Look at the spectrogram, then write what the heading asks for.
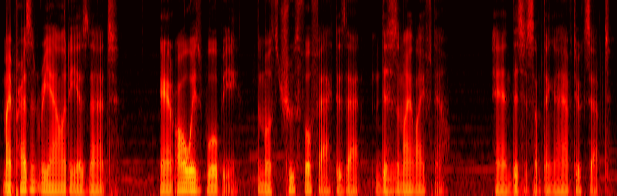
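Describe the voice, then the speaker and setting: A young American man in his late twenties speaks as a vlogger, narrating personal reflections. His voice is very low, with a heavy vocal fry at the edges. He is measured and earnest, and soft music plays faintly behind him. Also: level tone. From born in Hong Kong, grew up in Southern California from age seven. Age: late 20s. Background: faint background music.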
